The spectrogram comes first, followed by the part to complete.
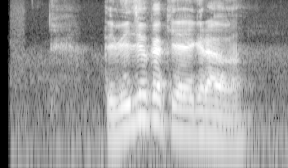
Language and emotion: Russian, positive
